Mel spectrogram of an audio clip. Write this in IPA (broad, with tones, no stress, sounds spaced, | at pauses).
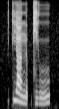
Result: k j a˥˧ n̪ ə˨ p̚ ɕ j u˨˦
